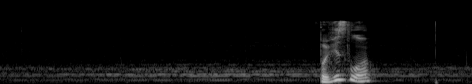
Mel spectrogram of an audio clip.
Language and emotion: Russian, positive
